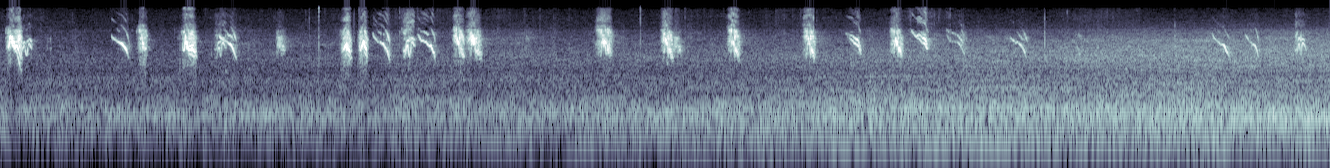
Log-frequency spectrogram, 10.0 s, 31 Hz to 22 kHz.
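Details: Sparrows at a Tenmangu shrine on 4 July 2019 give a busy run of sharp, downward-sweeping chirps, clustered in quick bursts early on and thinning to scattered notes, with a steady low hum behind.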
